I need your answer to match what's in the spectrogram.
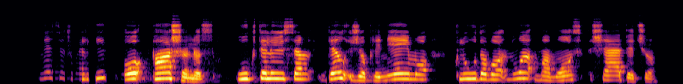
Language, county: Lithuanian, Utena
